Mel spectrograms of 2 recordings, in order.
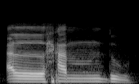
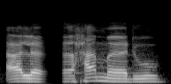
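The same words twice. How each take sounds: First: The L sound is held without any bounce. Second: The L sound is released with a bouncing echo. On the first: The speaker calls it right. "Jadi ditahan gitu kan ya" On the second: The speaker calls it wrong. "Itu itu perlu dikoreksi itu"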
